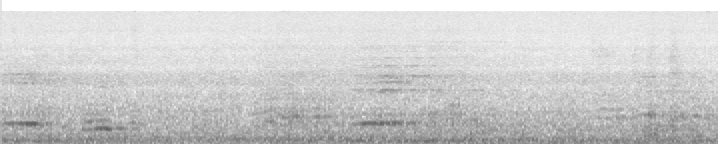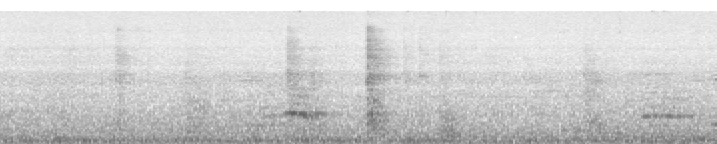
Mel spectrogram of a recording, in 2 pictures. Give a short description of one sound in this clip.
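Car horns honk in short bursts.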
